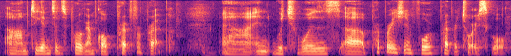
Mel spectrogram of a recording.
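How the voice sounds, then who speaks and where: A high school learning specialist from New York City speaks in a low, dark voice with a gravelly edge. In an interview conversation, she reflects on how she came to teaching, telling it as a story and circling back, restarting, and using fillers as she thinks.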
